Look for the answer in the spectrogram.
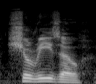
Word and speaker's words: chorizo: Chorizo. – Yep, but you don't say it like that. – Is it a th? – It's a sh. Chorizo. Sh.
